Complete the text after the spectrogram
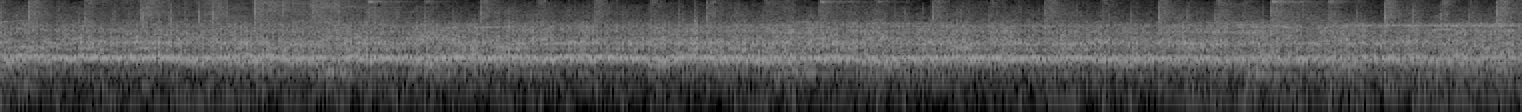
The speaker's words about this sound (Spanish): Pero el martes, en el Calderón, hubo división en la grada. Desde el fondo se grita a favor de Simeone y una parte de la afición lo recrimina con pitos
